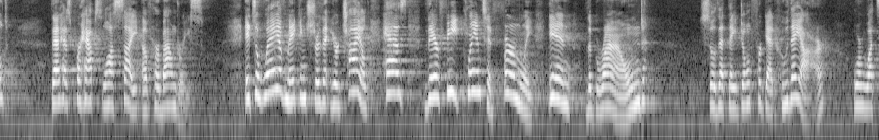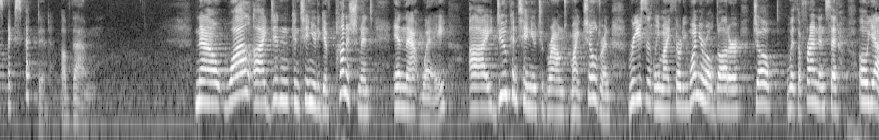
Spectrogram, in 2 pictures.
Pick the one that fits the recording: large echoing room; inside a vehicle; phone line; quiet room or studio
large echoing room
